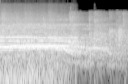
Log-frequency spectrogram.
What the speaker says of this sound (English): Give him a shout of victory.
